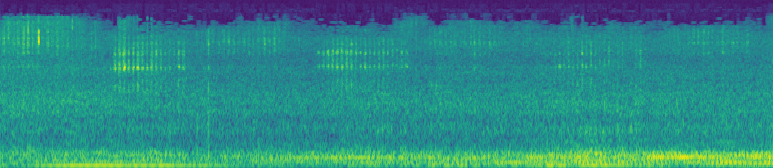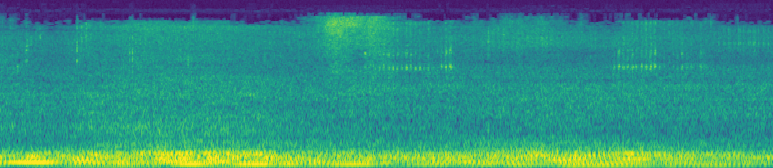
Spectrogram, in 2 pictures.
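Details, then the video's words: Loud snoring from a kitten asleep, heard as a low throbbing rumble pulsing about three times a second. It swells louder midway and stays strong to the end. "bayi kucing ngorok nya gede pas bobok"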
